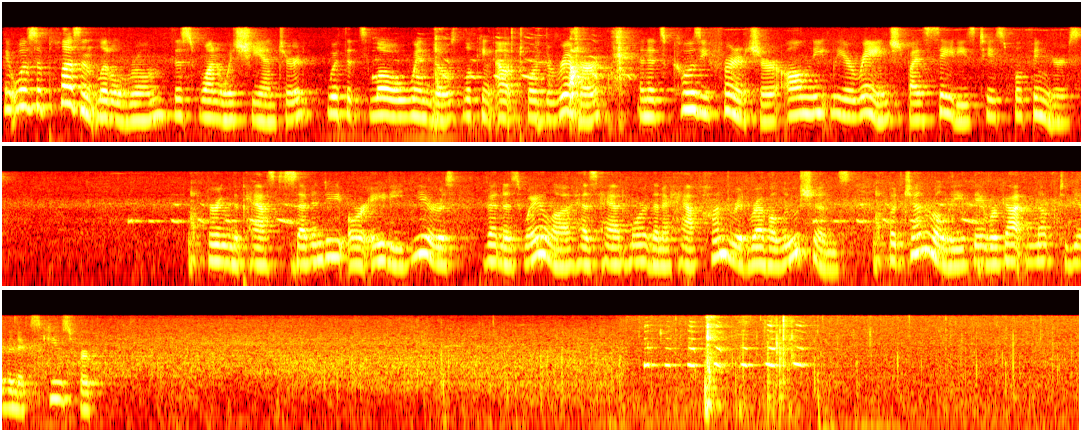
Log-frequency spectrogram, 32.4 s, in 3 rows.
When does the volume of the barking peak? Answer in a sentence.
The loudest moment of the barking is at 29 seconds.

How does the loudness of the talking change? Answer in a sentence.
The volume of the talking stays about the same.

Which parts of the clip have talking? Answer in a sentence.
The talking can be heard from 0.0 to 10.8 s and from 12.8 to 22.4 s.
